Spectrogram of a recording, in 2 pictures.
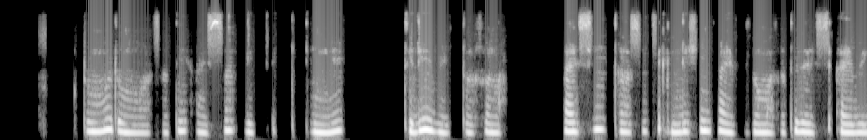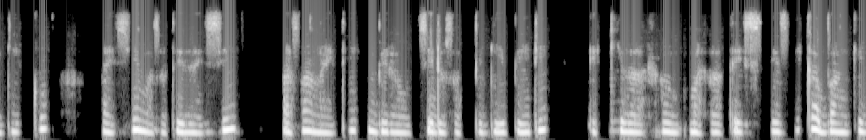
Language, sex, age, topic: Gamo, female, 18-24, government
